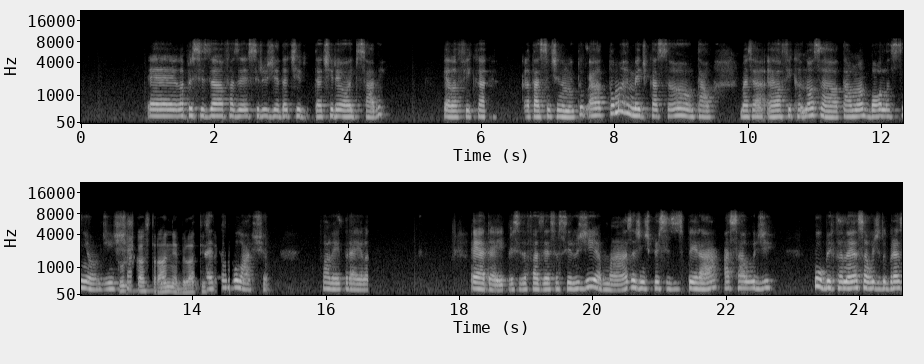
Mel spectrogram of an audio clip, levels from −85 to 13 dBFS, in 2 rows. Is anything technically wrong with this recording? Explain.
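Yes. From 13.08 to 14.61 s, the speech sinks steeply, likely speech suppressed in double talk. An echo canceller, hearing both sides at once, turned this talker down too.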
